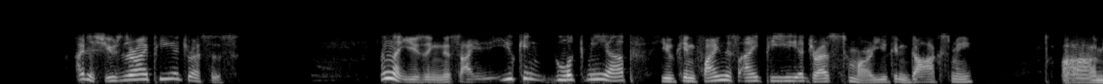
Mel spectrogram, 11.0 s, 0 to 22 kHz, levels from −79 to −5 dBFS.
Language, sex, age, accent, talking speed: Danish, male, 40-59, American, 150 wpm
